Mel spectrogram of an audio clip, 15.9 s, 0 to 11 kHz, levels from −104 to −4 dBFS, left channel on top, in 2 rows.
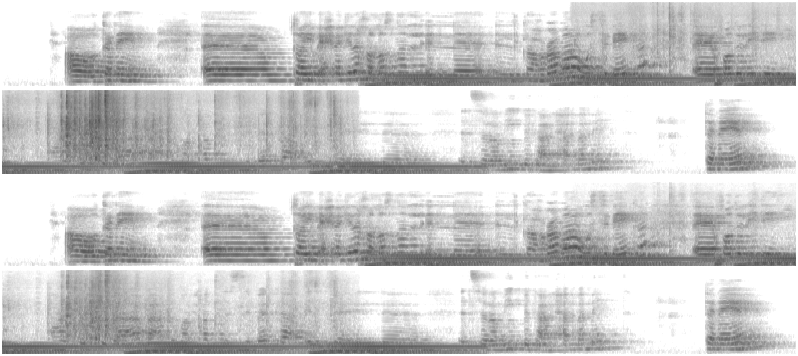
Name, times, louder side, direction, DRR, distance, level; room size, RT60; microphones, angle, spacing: voice 1, 0.6-8.0 15.0-15.4, left 1 dB, 15° left, 2 dB, 7.6 m, -47 dB
sound 1, 3.6-12.8, right 2 dB, 85° right, 1.0 m, -46 dB
sound 2, 5.7-11.5, left 11 dB, 75° left, 1.2 m, -49 dB
voice 2, 8.4-14.0, right 1 dB, 30° right, 3 dB, 5.9 m, -57 dB
24.5 x 18.5 x 7.7 m, 0.66 s
head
